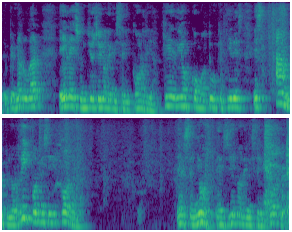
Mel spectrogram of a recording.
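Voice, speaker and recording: A man from Argentina with an Argentine Spanish accent, preaching a Bible study sermon as pastor. He slows down and swells on key phrases. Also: high voice, a little mellow. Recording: roomy, from a distance off mic.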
